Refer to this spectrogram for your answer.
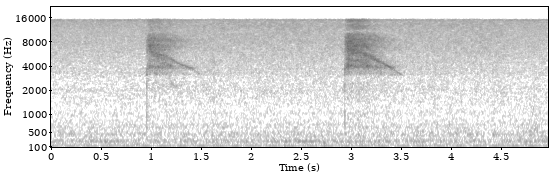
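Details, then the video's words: Two whistling snore breaths from a sleeping cat, hissy bursts with a downward-sliding high tone two seconds apart, low room hum throughout. "Do Cats Snore"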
